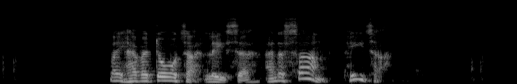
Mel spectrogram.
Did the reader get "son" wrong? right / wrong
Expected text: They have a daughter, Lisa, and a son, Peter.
right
